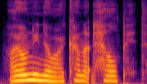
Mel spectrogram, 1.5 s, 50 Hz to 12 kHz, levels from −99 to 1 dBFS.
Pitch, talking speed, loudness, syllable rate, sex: 200 Hz, 285 wpm, -15 LUFS, 7.1 syllables/s, female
